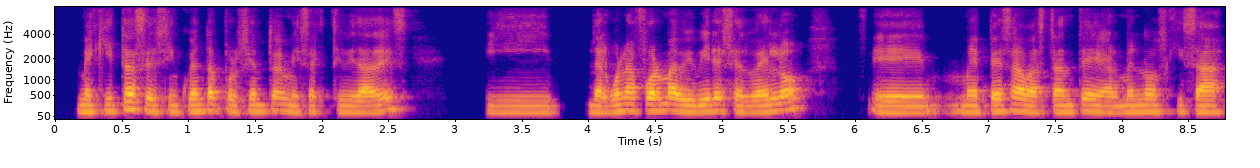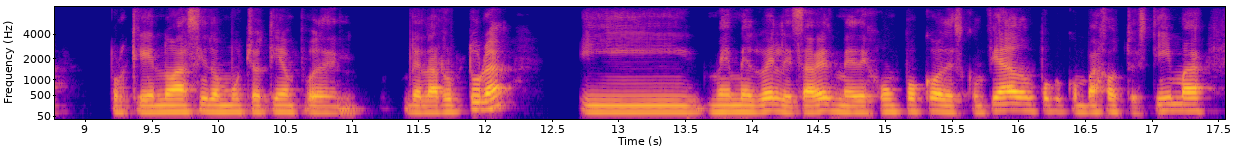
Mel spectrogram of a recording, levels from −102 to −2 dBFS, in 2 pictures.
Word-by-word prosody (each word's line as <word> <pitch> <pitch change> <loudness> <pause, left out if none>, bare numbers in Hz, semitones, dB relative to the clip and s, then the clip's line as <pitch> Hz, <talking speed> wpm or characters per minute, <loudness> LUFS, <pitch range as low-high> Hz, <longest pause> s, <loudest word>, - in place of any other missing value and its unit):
me 130 -1 -1
quitas 140 +6 +3
el 135 -2 0
50% 130 0 -2
de - - -2
mis 125 -1 -5
actividades 120 -6 -1 0.5
y 120 -1 -9 0.2
de 125 - +3
alguna 135 +4 +2
forma 140 0 +6
vivir 130 +1 +2
ese 140 -2 0
duelo, 125 +6 +1 0.4
eh, 115 -1 0
me 125 0 -3
pesa 135 +2 +3
bastante, 125 +1 +1
al 115 0 -1
menos 125 +1 -1
quizá, 125 -1 0 0.3
porque 125 0 -4
no 130 0 +5
ha 130 - +5
sido 130 0 -1
mucho 125 -1 -3
tiempo 130 -1 -3
de 115 -1 -8 0.4
de 120 -2 -2
la 120 - +4
ruptura 130 +8 +1 0.5
y 125 -1 -5
me 130 0 -1
me 130 -1 0
duele, 130 -2 +1
¿sabes?, 120 +4 +3
me 120 -2 -1
dejó 120 +2 -2
un 130 -1 -4
poco 135 0 +2
desconfiado, 125 +5 +2
un 145 - -9
poco 135 -2 -8
con 130 -3 -10
baja 125 +1 -1
autoestima, 140 +2 -1
125 Hz, 155 wpm, -22 LUFS, 120-135 Hz, 0.5 s, forma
